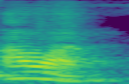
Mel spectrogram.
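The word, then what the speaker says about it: hour: এন আওয়ার, এখানে দেখেন এইচটা হলো কনসোনেন্ট, কিন্তু এখানে এইচের উচ্চারণ কিন্তু হচ্ছে না, এখানে উচ্চারণ ভাওয়েলের মতো হচ্ছে, যার ফলে এখানে এন বসেছে। অ্যান অনারেবল, এইচ থাকা সত্ত্বেও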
